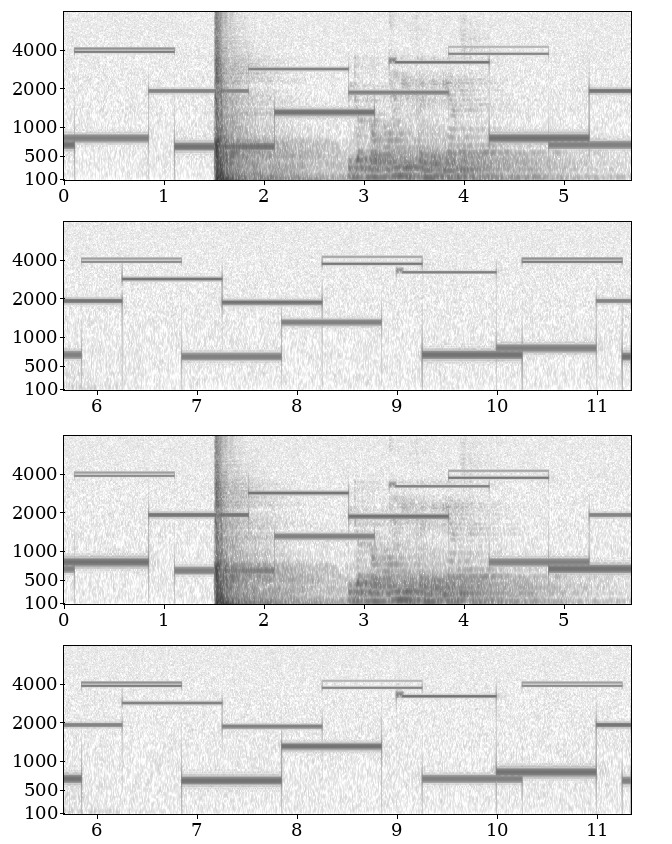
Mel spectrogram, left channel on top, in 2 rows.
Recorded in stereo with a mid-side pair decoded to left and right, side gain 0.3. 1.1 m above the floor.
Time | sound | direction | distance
1.5 | a door slam | 25° left | 0.5 m
2.8 | a man speaking | 10° left | 4.5 m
